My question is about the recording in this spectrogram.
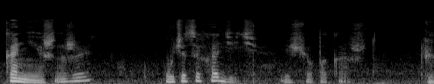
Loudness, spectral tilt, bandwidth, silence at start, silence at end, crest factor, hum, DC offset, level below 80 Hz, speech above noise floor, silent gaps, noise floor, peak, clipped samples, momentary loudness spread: -30 LUFS; -7 dB/octave; 8.8 kHz; 0 s; 0 s; 22 dB; none; under 0.1%; -52 dBFS; 21 dB; none; -48 dBFS; -8 dBFS; under 0.1%; 16 LU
